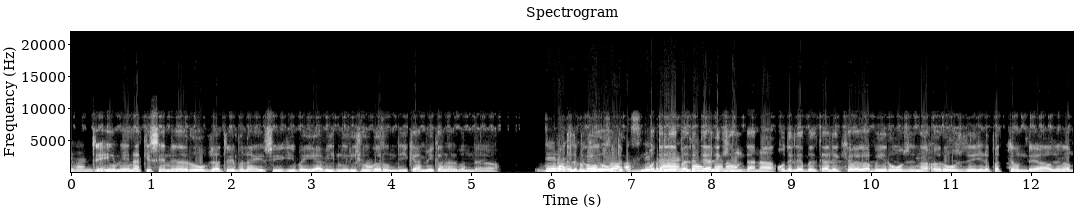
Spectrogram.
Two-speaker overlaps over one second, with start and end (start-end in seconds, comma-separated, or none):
6.0-7.8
